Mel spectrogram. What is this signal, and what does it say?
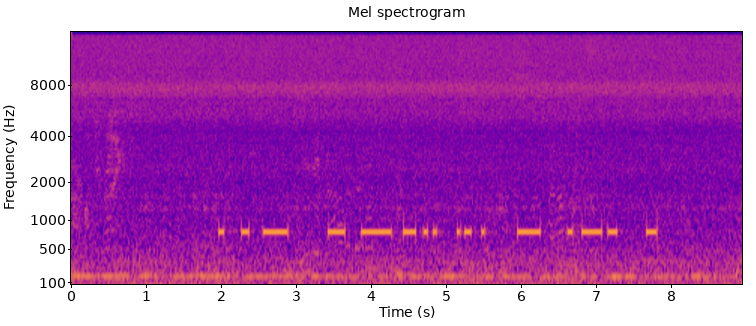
Beeps of irregular length, with room echo and the noise inside a subway train. There is no code.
